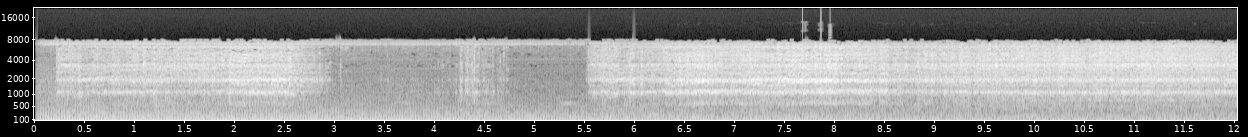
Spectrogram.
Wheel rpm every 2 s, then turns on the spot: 100, 70, 30, 150, 160, 160.
4-6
